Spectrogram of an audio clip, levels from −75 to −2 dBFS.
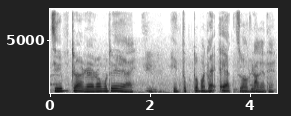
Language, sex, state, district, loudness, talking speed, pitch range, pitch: Chakma, female, Tripura, West Tripura, -14 LUFS, 90 wpm, 205-235 Hz, 220 Hz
